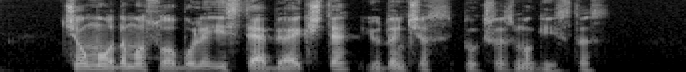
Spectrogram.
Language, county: Lithuanian, Klaipėda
